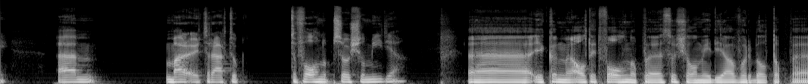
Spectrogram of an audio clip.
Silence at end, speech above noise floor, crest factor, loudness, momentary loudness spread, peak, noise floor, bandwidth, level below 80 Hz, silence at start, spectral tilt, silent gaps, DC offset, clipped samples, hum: 0 s; 47 dB; 12 dB; -15 LUFS; 12 LU; -4 dBFS; -61 dBFS; 15 kHz; -38 dBFS; 0 s; -6.5 dB/octave; none; under 0.1%; under 0.1%; none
